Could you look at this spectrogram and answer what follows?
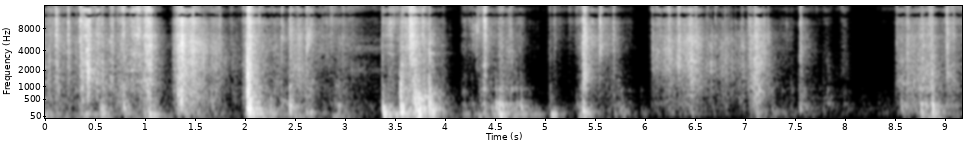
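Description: A desktop computer tower being handled and laid down: a string of knocks and thumps, the loudest about two seconds in and again about three and a half seconds in.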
